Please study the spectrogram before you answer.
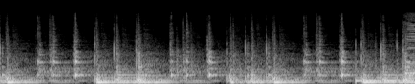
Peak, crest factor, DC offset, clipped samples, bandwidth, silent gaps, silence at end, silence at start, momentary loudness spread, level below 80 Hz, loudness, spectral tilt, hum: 0 dBFS; 14 dB; under 0.1%; under 0.1%; 7.2 kHz; none; 0 s; 0 s; 8 LU; -34 dBFS; -16 LUFS; -9 dB/octave; none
